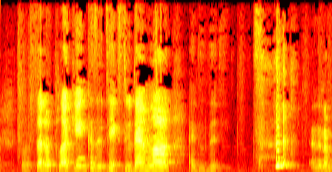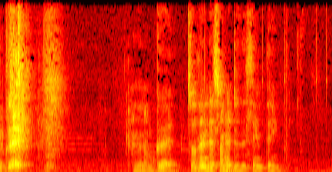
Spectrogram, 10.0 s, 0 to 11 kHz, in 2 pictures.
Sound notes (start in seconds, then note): 3.8 laughs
